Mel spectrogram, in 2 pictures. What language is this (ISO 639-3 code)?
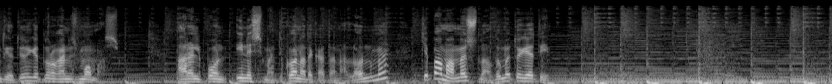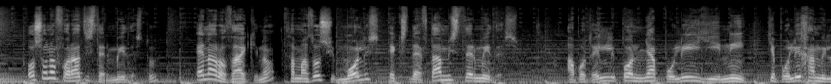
ell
